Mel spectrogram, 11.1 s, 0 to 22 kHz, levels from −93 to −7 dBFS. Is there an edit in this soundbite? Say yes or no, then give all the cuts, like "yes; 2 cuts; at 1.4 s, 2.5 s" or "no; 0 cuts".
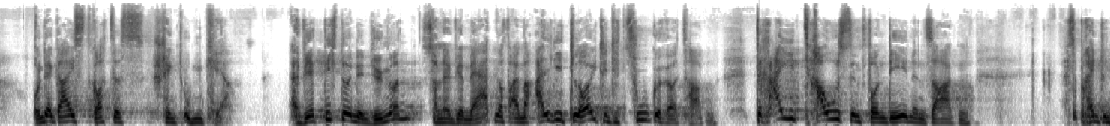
no; 0 cuts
